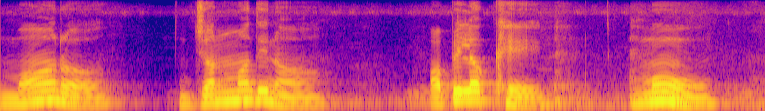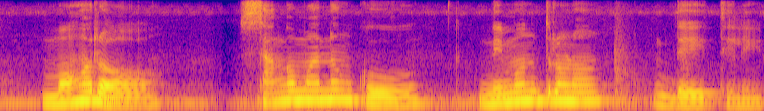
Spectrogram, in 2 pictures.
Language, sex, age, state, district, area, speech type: Odia, male, 18-30, Odisha, Rayagada, rural, spontaneous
